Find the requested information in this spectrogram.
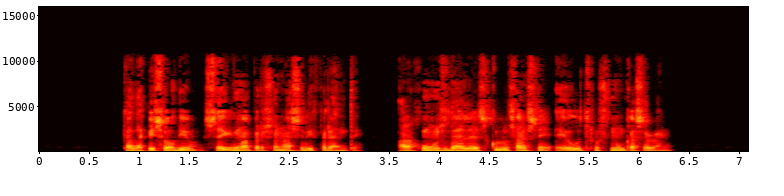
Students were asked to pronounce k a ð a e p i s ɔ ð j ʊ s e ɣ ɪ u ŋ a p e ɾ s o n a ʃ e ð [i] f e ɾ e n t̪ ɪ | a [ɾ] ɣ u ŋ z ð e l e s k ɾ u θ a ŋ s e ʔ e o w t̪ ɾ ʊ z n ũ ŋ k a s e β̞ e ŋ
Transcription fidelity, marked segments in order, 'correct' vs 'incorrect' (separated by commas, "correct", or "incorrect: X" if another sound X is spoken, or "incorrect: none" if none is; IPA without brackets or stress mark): correct, incorrect: l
